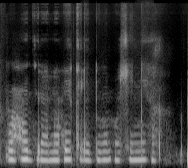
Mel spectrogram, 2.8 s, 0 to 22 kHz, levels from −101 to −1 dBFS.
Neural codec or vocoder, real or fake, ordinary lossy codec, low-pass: codec, 44.1 kHz, 2.6 kbps, SNAC; fake; none; none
